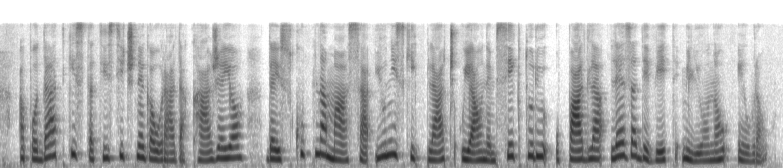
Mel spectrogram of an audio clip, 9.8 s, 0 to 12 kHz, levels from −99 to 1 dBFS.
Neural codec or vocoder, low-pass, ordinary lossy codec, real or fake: none; 7.2 kHz; none; real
